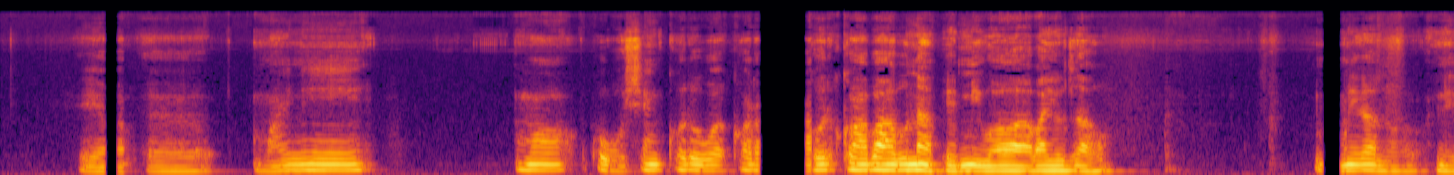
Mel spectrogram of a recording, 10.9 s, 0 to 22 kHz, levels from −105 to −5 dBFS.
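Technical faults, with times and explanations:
0.77–0.93 s, 5.68–6.08 s (between "moinimokuġuŝeŋ kóruwa" and "koaḃaḃu náṗemi wawaḃayuźaġo"), 9.90–10.10 s: digital broadcast dropout. The receiver muted on failed frames, so the speech fades out over about 20 ms into silent gaps, seen as flat waveform and blank spectrogram columns.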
